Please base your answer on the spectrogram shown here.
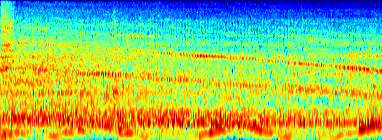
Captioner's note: machines whirring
